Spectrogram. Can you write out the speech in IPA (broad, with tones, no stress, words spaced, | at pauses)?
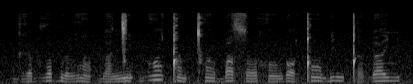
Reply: ɡʱø˩˧bðˤu˧ ɓu˩˧ʎðˤã˩˧ʔba˩˧ŋ͡ǀĩ˧ʔ bʱɔ̃˥lǃɐ̃˧˩bǀʰɔ̃˧˩l ɓɐ˧sˤu˩˧hɔ̃˩˧ ɠɔ˧˩ǃɔ̃˥˧ɓi˥˧ŋǃɐ˩˧ ɠɐ˥ʎ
